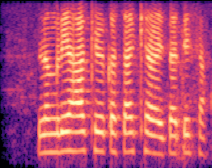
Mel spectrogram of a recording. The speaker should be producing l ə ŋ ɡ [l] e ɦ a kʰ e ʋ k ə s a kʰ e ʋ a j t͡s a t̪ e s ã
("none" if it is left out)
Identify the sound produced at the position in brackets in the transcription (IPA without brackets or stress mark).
ɽ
